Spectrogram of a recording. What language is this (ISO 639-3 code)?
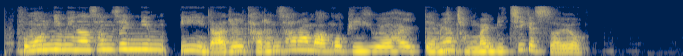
kor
